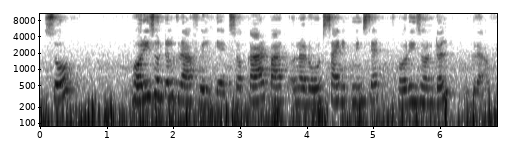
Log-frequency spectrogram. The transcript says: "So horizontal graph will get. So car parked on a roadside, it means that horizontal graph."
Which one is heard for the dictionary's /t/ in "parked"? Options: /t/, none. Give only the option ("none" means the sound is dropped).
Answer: none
